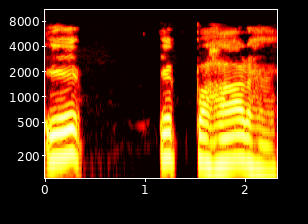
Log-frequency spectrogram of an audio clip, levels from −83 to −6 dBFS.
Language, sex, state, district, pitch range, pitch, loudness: Magahi, male, Bihar, Jahanabad, 165-195 Hz, 175 Hz, -15 LUFS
